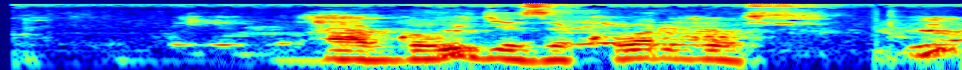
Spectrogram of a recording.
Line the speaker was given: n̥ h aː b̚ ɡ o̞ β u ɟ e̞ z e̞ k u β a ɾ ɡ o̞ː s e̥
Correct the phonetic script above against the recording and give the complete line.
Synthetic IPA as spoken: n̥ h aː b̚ ɡ o̞ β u ɟ e̞ z e̞ k u β a ɾ ɡ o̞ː s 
